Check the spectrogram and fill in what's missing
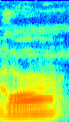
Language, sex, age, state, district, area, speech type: Malayalam, male, 60+, Kerala, Kollam, rural, spontaneous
